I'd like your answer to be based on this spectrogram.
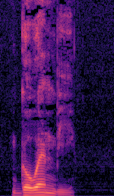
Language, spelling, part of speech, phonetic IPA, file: Polish, gołębi, adjective / noun, [ɡɔˈwɛ̃mbʲi], Pl-gołębi.ogg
